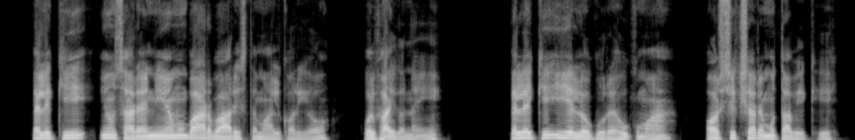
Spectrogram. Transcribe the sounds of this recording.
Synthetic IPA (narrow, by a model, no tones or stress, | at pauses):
kɛːlɛːkiɪũsaːɾɛnɪjəmbaːɾbaːɾɪst̪eːmaːlkɔɾijɔ | koːipʰaːɪd̪ɔnaːĩ | kɛːlɛːkiɪɛloːɡuɾɛɦʊkma | ɔɾʃɪkʃaɾɛmʊt̪aːbɪkiː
